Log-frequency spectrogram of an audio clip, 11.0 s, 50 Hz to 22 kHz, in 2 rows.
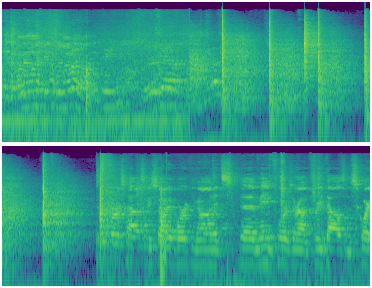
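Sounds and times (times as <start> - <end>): hammer striking cabinetry: 2.8 - 8.2.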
